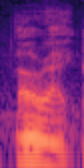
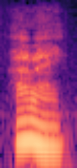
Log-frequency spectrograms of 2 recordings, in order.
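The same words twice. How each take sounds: First: Much lower, softer second voice; low, quiet reply to himself; different voice. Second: Said in the usual way. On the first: Acted. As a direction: agree in a deep, hushed alter-ego voice. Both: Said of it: "using a different voice".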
